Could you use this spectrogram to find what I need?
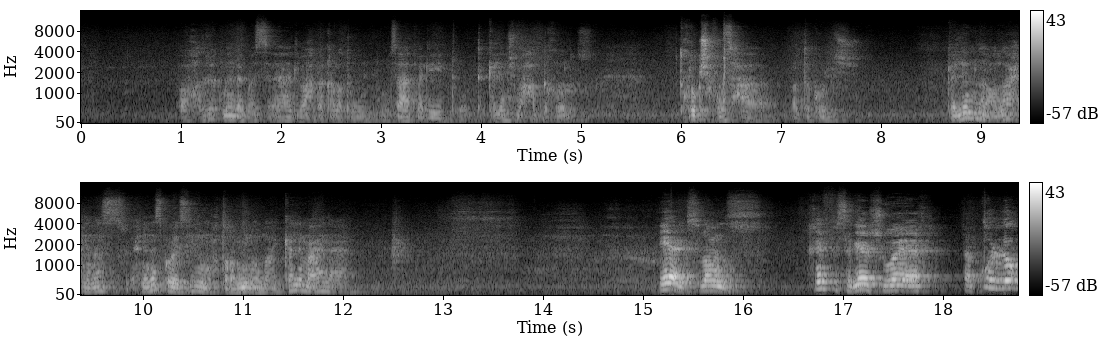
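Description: Men talk with each other calmly nearby.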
